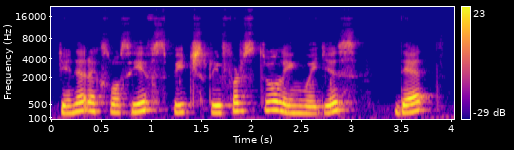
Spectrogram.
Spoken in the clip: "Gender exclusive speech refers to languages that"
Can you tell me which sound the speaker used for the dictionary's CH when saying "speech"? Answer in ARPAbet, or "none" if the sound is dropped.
CH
